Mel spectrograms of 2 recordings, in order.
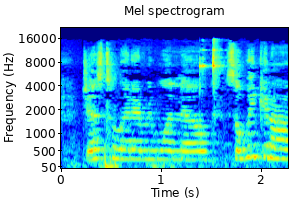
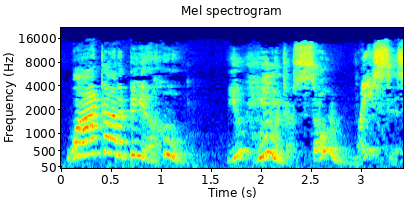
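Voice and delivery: high, loud, indignant tree voice; a touchy tree spitting out offense; spat; 8 semitones higher, 7 dB louder than usual. A narrator's reading. Tree scolds the girl for calling him who, loud and high. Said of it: "he spat".

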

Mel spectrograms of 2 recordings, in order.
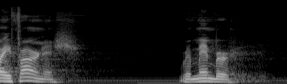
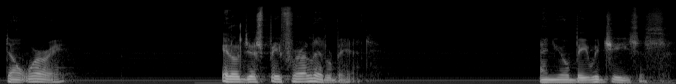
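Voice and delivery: put-on softer, reassuring words to a frightened child; comforting parents; 4 semitones lower, 7 dB quieter than usual. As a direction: soothe the child gently.

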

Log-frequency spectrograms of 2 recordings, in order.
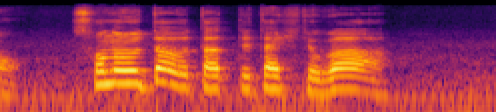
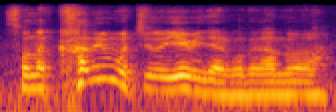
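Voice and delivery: usual speaking voice

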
